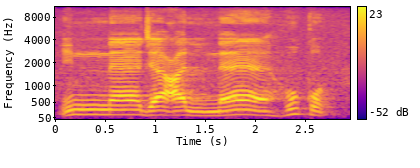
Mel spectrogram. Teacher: Adapun inna ja'alnahu, hu tu dibaca pendek kerana sebelumnya ada huruf mati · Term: ha dhamir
